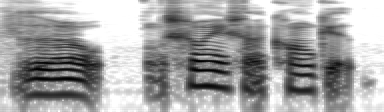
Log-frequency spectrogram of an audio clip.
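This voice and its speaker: A Scottish vlogger in his thirties talks to a handheld phone camera outdoors in a pine forest, muttering slowly and casually and swearing under his breath. His mid-range voice is creaky and mellow, with no echo.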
